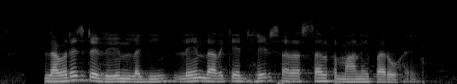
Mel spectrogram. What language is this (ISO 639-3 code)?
mag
